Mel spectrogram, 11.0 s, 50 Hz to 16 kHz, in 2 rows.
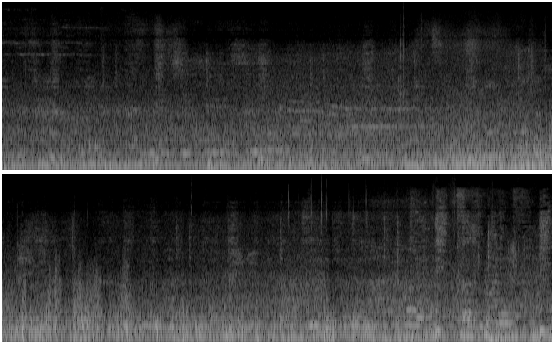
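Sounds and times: car driving road noise: 0:00.0 - 0:11.0
wind noise: 0:04.1 - 0:11.0.

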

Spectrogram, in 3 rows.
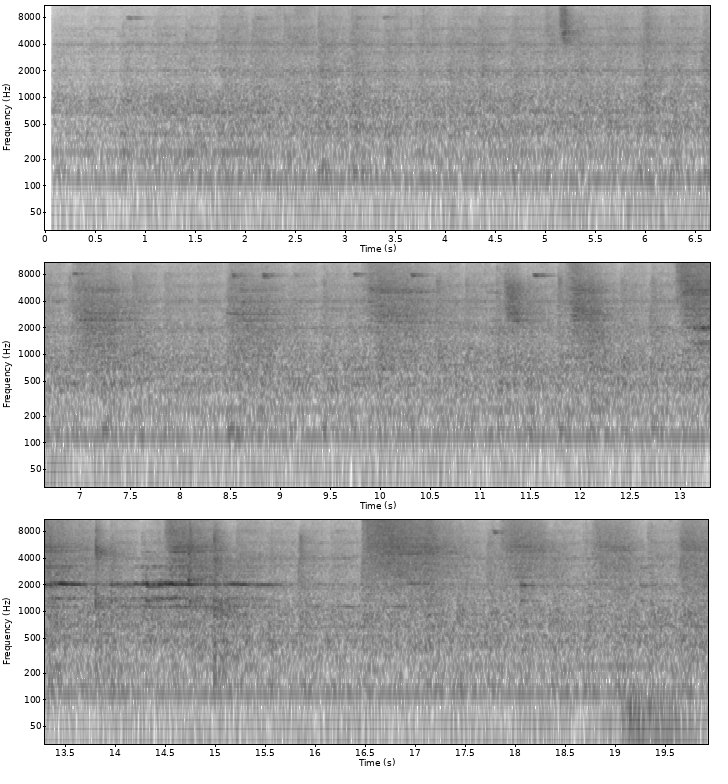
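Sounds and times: low room drone: 0:00.1 - 0:19.9.

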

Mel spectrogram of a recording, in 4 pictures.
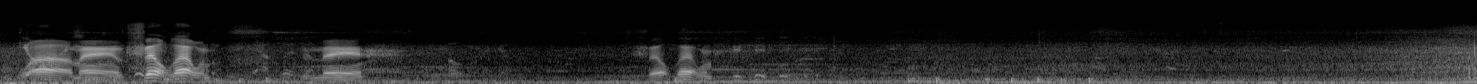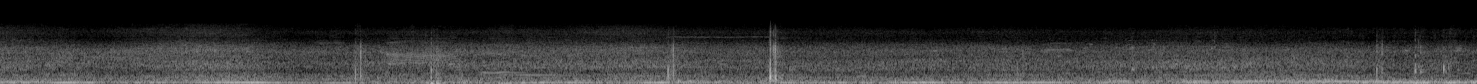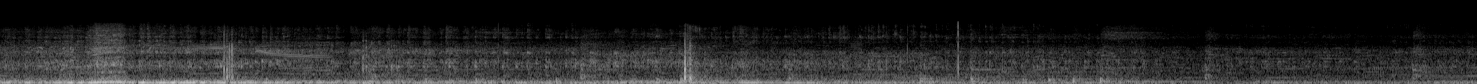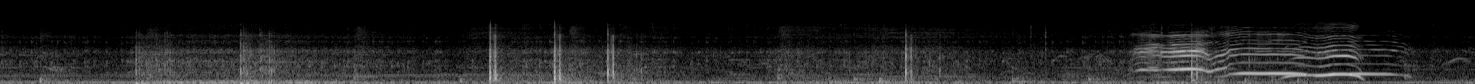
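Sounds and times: low rumble: 0:03.7 - 0:55.7
fireworks bursting: 0:17.4 - 0:23.4, 0:30.1 - 0:42.8, 0:43.6 - 0:55.6.

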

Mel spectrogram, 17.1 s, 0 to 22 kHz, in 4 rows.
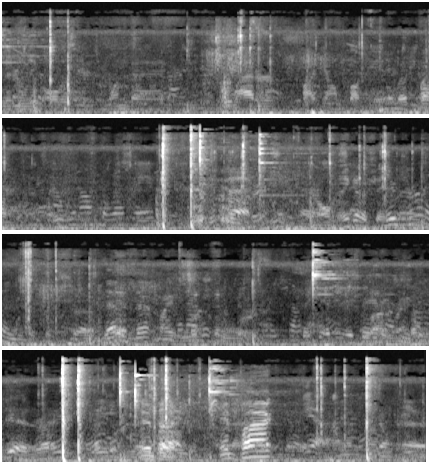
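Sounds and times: low background voices: 0:00.0 - 0:17.0.

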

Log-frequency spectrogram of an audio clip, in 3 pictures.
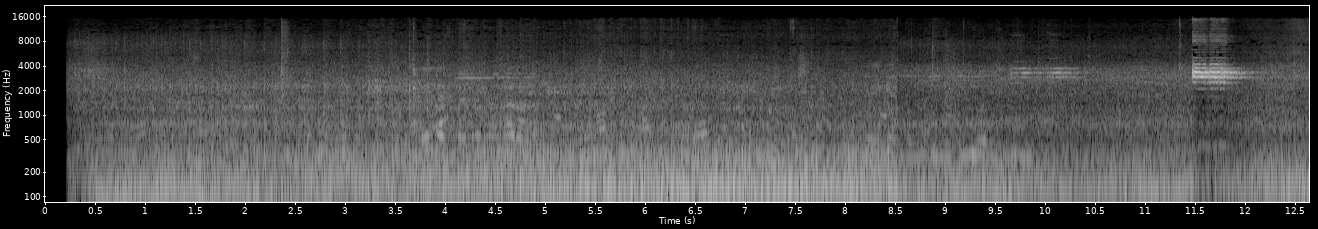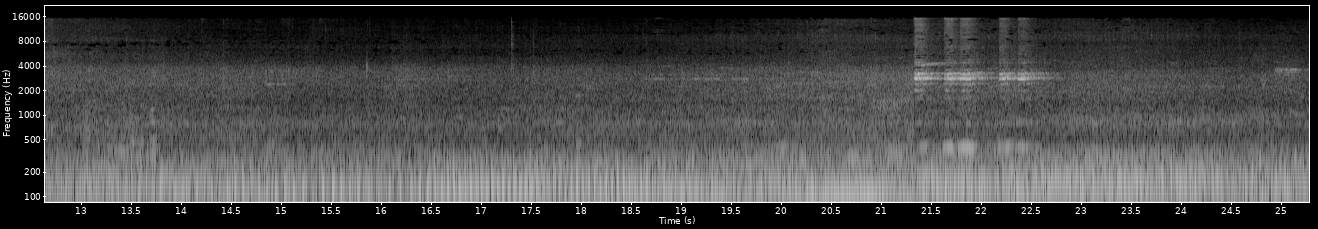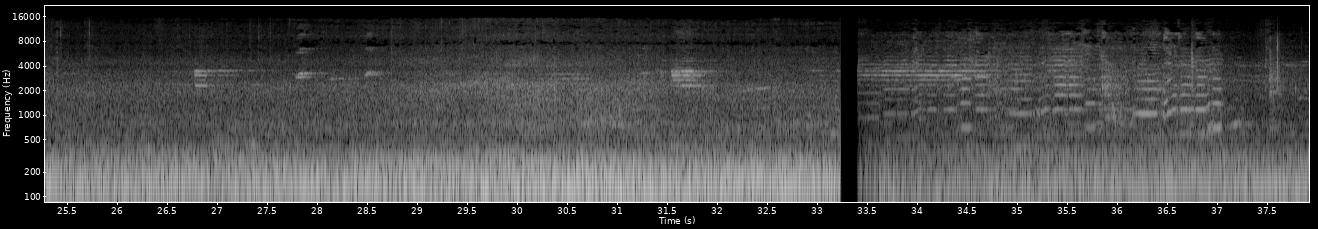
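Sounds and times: traffic running past: 0:00.2 - 0:37.9
vehicle horn toot: 0:11.5 - 0:12.2, 0:21.3 - 0:22.7, 0:33.4 - 0:37.1.

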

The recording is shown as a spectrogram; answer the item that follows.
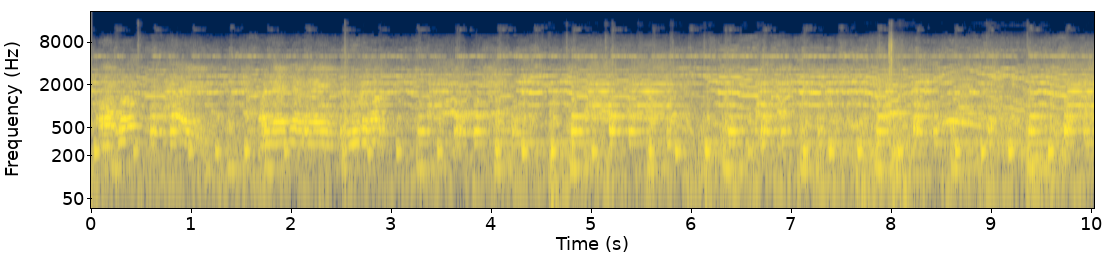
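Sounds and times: steady drum beat: 0:00.0 - 0:10.0
wailing reed oboe melody: 0:00.0 - 0:10.0.

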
